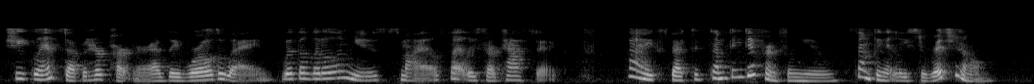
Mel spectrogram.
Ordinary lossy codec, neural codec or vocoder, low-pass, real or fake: MP3, 32 kbps; codec, 44.1 kHz, 7.8 kbps, DAC; 5.4 kHz; fake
